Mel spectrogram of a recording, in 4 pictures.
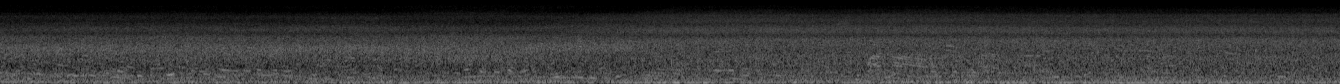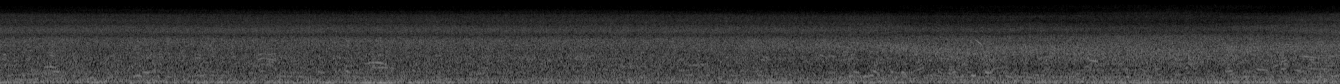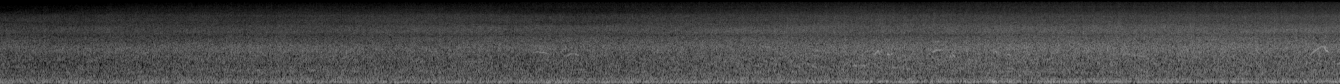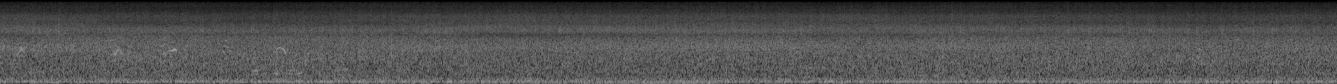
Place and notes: {"title": "Ebertplatz Köln, Deutschland - fountain, square ambience", "date": "2018-08-22 19:08:00", "description": "after a long time, this fountain has been activated again, probably for a series of event in order to revive this place and attract people to stay. Ebertplatz was abandoned for a while, and seemingly has become a rather problematic neighbourhood.\n(Sony PCM D50, Primo EM172)", "latitude": "50.95", "longitude": "6.96", "altitude": "49", "timezone": "GMT+1"}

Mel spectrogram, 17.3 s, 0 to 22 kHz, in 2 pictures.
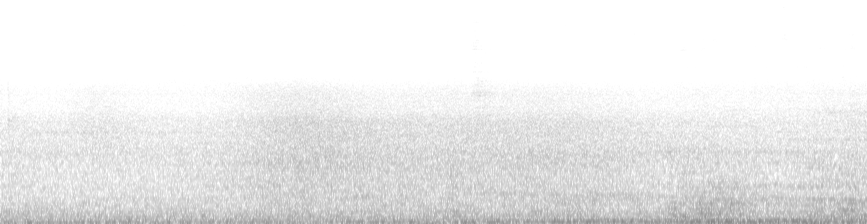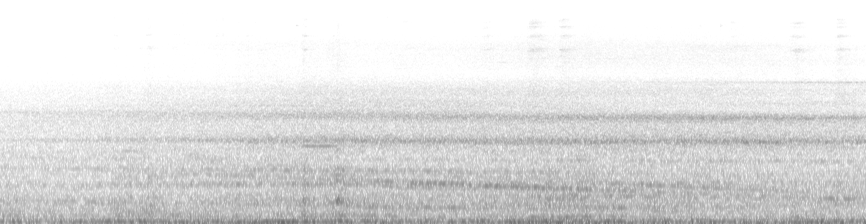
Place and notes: {"title": "Qiyan Station, Taipei - On the platform", "date": "2014-02-10 17:06:00", "description": "On the platform, Trains arrive at the station, Train leaving the station, Firecrackers, Fireworks sound, Clammy cloudy, Binaural recordings, Zoom H4n+ Soundman OKM II", "latitude": "25.13", "longitude": "121.50", "timezone": "Asia/Taipei"}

